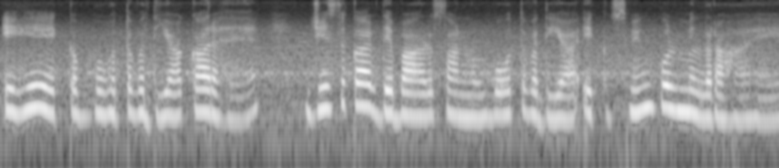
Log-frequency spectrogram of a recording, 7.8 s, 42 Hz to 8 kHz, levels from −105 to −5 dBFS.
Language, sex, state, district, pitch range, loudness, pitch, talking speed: Punjabi, female, Punjab, Kapurthala, 215-255 Hz, -18 LUFS, 235 Hz, 145 wpm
